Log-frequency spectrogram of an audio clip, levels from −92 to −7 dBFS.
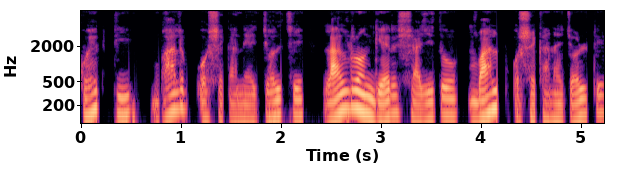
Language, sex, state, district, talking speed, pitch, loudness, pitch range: Bengali, male, Assam, Hailakandi, 115 wpm, 125 Hz, -25 LUFS, 110-140 Hz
